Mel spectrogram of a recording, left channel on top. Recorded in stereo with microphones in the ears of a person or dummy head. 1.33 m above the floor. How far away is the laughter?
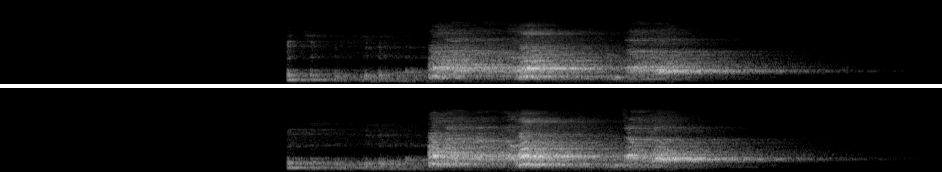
About 0.8 m.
